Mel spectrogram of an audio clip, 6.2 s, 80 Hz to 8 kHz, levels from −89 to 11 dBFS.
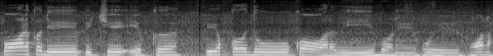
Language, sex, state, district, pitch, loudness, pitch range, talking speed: Punjabi, male, Punjab, Kapurthala, 150 Hz, -11 LUFS, 140-160 Hz, 105 wpm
